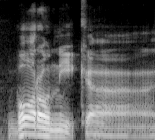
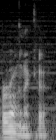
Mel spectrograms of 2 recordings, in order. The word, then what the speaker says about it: Vorona: Grim prudence and vorona vorona and yes that's that's that's how you say it it's not Veronica uh all right uh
